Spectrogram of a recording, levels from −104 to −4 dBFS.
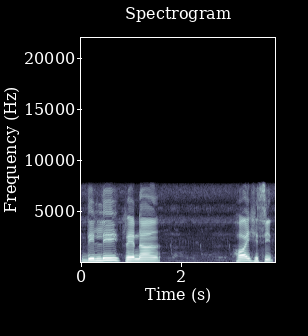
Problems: none marked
